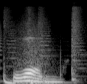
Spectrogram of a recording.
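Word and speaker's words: womb: الثامنه والاخيره اللي هي ووم ووم اللي كتعني الرحم ديال المراه فيها بي في الاخير ولكن ماشي تنطقش كنوقف فقط عند الحرف ام اللي قبل بي ولا كنتي عارف كلمات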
